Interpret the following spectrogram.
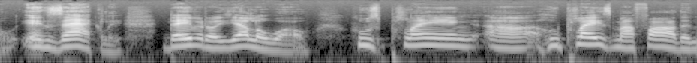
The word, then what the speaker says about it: Oyelowo: And we have a special tribute that will be done by David, and I always get his last name wrong, Oyelowo, exactly. David Oyelowo, who plays my father in the movie Selma.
